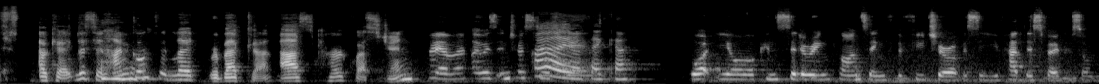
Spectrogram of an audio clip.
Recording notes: recorded on instalive during the pandemic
